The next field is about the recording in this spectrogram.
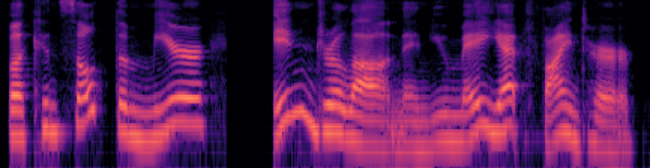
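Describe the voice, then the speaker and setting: Woman as solemn fae lord, storybook quest giver, formal, commanding, measured, dry recording. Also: mid-range voice, expressive, no room sound.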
